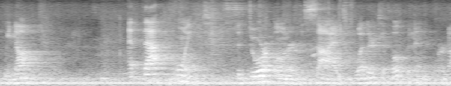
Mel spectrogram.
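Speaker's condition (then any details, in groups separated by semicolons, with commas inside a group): No condition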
